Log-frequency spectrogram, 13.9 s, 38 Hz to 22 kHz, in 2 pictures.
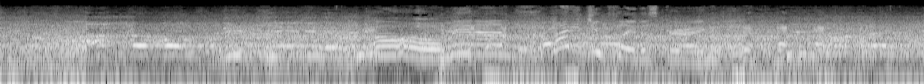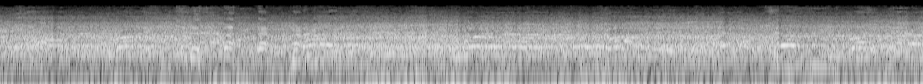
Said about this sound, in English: It's a crowd of about 20,000 people booing him while he's trying to film this promo. Alright, well, anyway, it goes on for about 3 minutes.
